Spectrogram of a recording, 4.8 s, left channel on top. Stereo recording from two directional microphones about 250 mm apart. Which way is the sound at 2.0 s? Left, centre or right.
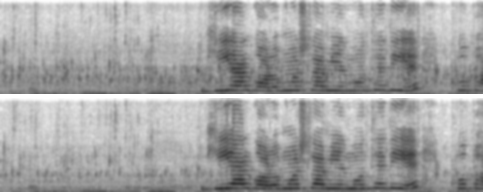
Centre.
